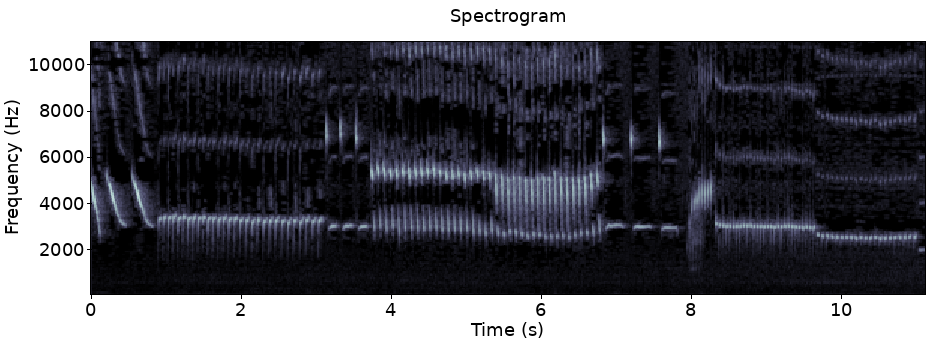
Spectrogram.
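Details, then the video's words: Post-moult song of a Spanish timbrado breeder and tutor bird: a long varied sequence of slurred notes, fast metallic trills, sudden pitch changes, brief pauses and a sharp sweep, ending in a low rolling tour. "TIMBRADO RODOS"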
